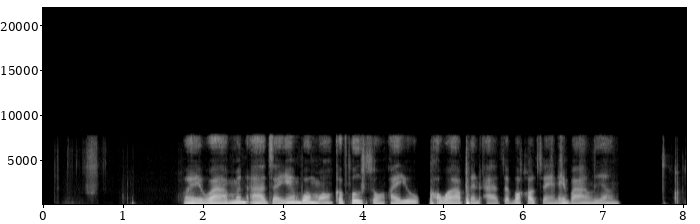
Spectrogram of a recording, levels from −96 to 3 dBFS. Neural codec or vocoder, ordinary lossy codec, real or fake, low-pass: codec, 16 kHz, 0.8 kbps, ZipCodec; none; fake; none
